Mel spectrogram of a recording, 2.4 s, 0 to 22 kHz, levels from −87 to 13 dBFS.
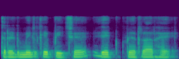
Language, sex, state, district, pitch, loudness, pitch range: Hindi, female, Telangana, Hyderabad, 115 Hz, -15 LUFS, 110-120 Hz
